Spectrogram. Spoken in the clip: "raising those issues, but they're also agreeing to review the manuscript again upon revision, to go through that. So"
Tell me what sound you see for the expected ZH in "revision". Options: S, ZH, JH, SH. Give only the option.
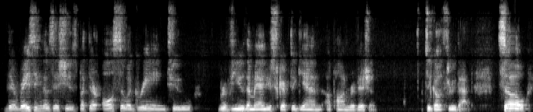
ZH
